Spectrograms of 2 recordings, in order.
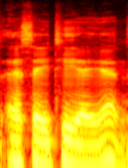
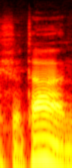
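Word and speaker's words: Šatan: he's called Satan yeah it was SATA n Satan is what it looks like but is actually shat on so yeah now examine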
